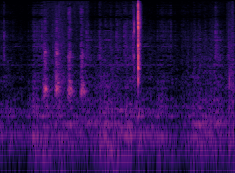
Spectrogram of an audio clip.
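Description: Several short chicken clucks from the Minecraft game come in a quick run, followed by a sharp click, then a lone faint cluck, all quiet over a soft background.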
